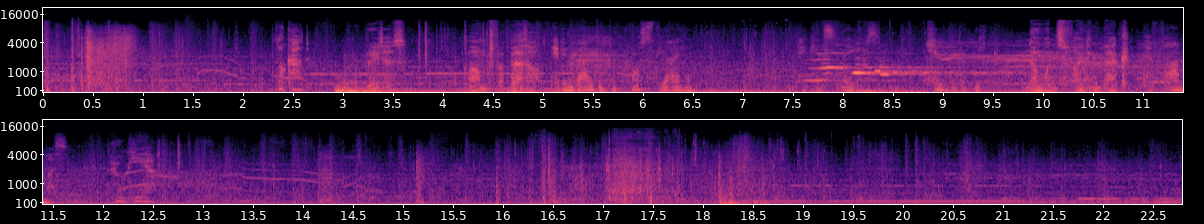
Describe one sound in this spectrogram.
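Soft footsteps rustle through grass and undergrowth.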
